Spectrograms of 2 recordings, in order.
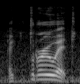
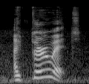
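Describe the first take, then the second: First: Said in the usual way. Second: "threw" said much higher and louder, falling; stressed threw. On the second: Real, not acted. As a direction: land hard on "threw".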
